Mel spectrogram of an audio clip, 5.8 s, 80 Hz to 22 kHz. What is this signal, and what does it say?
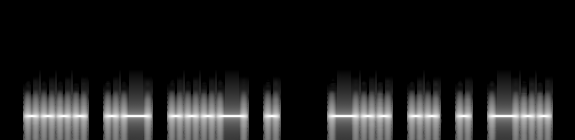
Morse code, heard as a keyed tone, about 15 wpm, 700 Hz. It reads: HAVE DIED
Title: A Sound Of Thunder 15wpm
